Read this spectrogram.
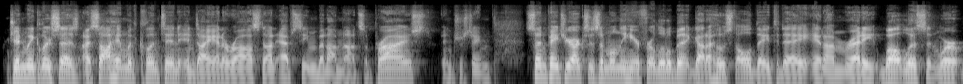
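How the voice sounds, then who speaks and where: Thanking supporters and reading out chat messages, a middle-aged livestream host keeps things casual, dry and sincere, often restarting. The recording is dry and his voice sits in the mid-range.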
